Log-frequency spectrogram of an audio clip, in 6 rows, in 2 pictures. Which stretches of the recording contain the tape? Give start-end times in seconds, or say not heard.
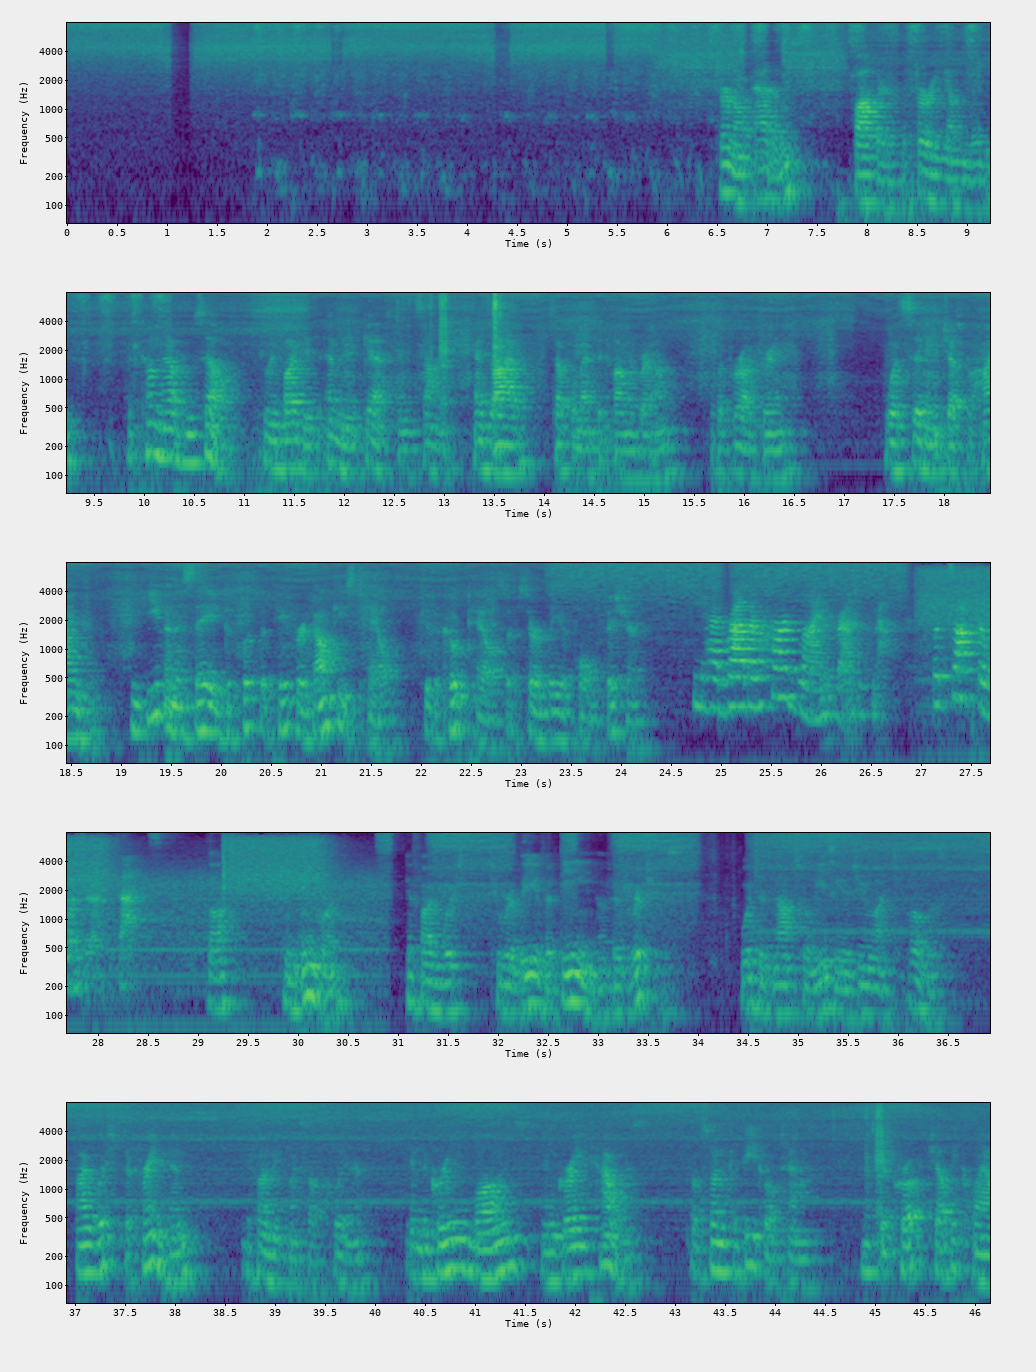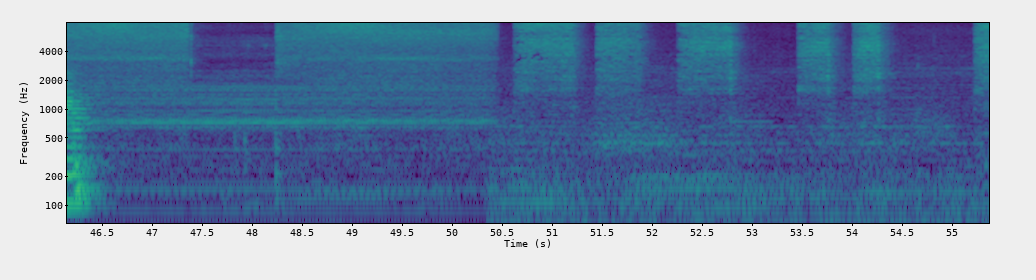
12.6-13.7, 44.5-45.3.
